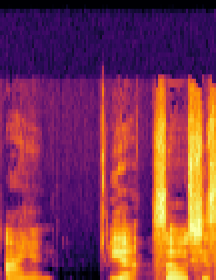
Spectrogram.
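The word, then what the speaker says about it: Ian: even though it's yeah it's spelled i a n but it's pronounced ion yeah so she's like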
